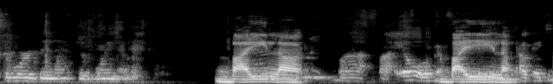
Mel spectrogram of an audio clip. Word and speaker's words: bailar: I learned it as Baylor, but okay. Bailar.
